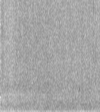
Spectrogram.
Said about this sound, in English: But these waves aren't washing onto a natural beach in Lagos. They are slamming into a giant man-made rock wall.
